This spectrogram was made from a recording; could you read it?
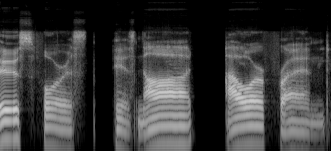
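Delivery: deep, low, hushed rumble, not stretched out. Role-play character speaking to everybody in the group, in Bashar's low hushed deep voice. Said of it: "in his low, hushed, uh, deep voice".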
